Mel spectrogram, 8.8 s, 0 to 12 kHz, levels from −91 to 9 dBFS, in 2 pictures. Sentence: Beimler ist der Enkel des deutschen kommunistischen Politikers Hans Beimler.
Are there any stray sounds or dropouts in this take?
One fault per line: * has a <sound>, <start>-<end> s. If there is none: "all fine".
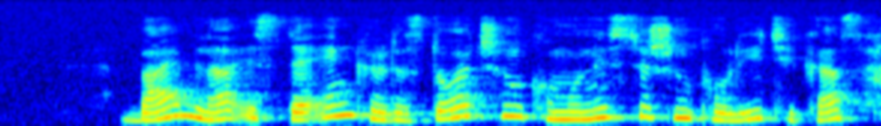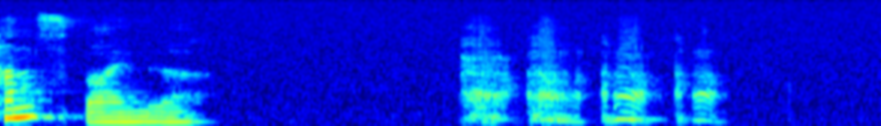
* has a throat clearing, 6.7-8.1 s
